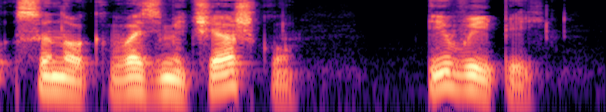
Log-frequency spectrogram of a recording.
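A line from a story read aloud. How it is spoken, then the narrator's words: Old man speaking quietly. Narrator (Russian): Старик тихо сказал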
